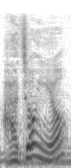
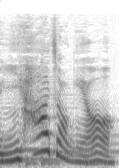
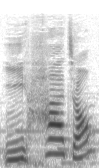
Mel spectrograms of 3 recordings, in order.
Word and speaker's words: 이하정: 아정이요? 아니요, 이하정이요. 이런 이름들은 흐지만 이응으로 들리기가 쉽거든요. 그래서 김서현, 이승훈, 이하정 정확하게 흐 발음 하시기 바랍니다.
